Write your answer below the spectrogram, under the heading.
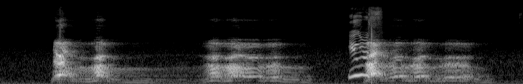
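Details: Siberian husky named Shayla 'talking' with howling: short vocal bursts, then longer wavering, voice-like moans that rise and fall in pitch, in three groups over five seconds, with a person speaking to the dog just afterwards.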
